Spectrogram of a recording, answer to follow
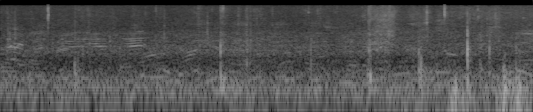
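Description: Distant voices and calls of players across an open football pitch, with a few short sharp sounds.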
